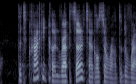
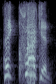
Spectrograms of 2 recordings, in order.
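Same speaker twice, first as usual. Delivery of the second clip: high, loud call across the water; loud defiant hail; 13 semitones higher, 13 dB louder, slower than usual. A narrator's reading. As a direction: shout to get the monster's attention. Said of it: "she called".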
